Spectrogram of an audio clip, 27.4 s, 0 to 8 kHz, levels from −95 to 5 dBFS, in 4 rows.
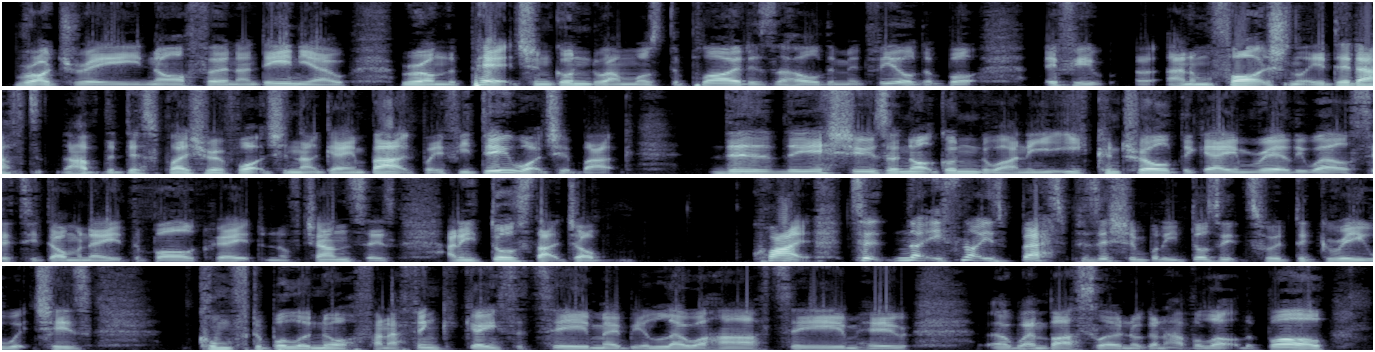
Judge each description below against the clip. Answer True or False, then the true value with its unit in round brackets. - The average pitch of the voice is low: True (115 Hz)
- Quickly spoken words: True (230 wpm)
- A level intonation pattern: False (3.7 semitones)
